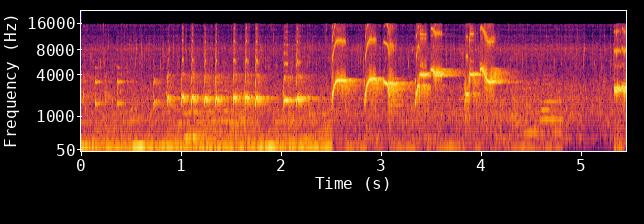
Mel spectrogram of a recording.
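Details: Sunda pied fantail song, recording meant for tutoring caged songbirds and luring: a fast, even chatter of short notes, then four loud, clear whistled notes, each arching up and down, the last ones slurring higher.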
